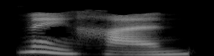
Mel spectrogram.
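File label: "内涵", Mandarin Chinese; hsk; chinese flashcards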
